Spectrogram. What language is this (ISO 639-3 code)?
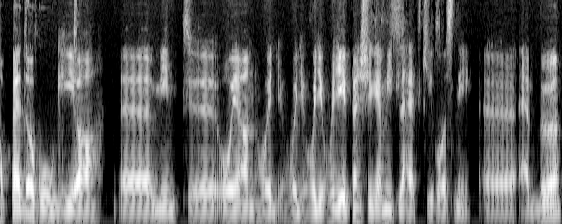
hun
